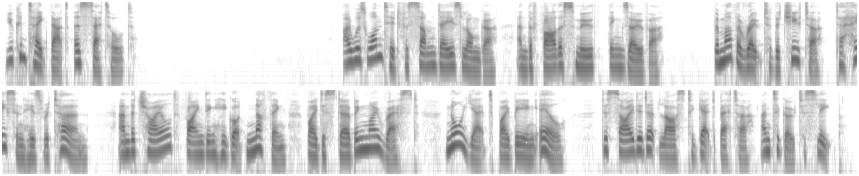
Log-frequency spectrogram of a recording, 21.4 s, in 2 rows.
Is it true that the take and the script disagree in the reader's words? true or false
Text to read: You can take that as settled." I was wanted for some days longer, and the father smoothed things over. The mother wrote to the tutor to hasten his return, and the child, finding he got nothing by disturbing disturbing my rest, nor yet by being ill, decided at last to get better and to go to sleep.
true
